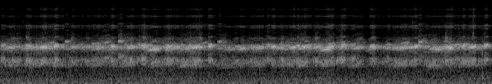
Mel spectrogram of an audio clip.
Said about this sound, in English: It's 3:30 a.m. The Pacific chorus frog song rises and falls with increasing gusts of wind.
